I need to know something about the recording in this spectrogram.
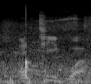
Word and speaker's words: Antigua: In the car in Antigga compared to the other and tell tell us how to pronounce the name of the island properly. Antigua.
